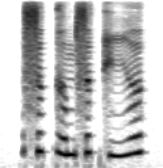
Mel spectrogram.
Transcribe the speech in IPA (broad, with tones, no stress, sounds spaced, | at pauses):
s ə˦˥ k̚ ɣ ə˧ m s ə˦˥ k̚ x i˧˥ ə̯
